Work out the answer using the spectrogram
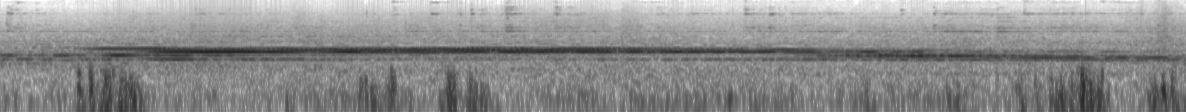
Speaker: some describe it as the sound of a wailing ghost or others say it's like a church organ the noise only happens when there's a strong wind blowing and in a certain direction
